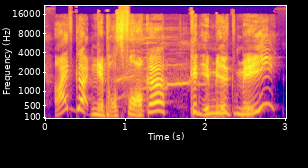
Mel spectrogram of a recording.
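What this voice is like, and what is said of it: Movie-line impression with shifting accents. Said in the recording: “Robert De Niro saying ... You just changed the accent in that statement three different times.”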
